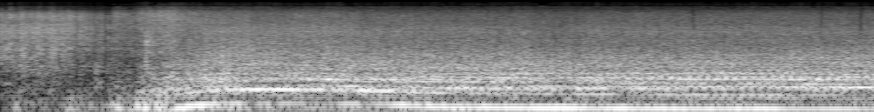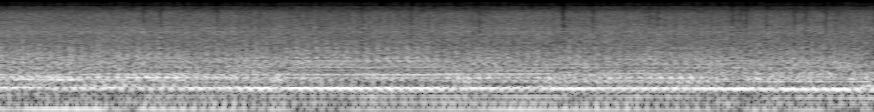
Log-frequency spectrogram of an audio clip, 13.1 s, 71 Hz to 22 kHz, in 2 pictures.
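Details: Rusty 6-cylinder gasoline manual car whose exhaust came detached about two months ago. After a hard start it gives a loud, raw, steady, unmuffled engine drone. It used to be quiet and now backfires, an exhaust leak.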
